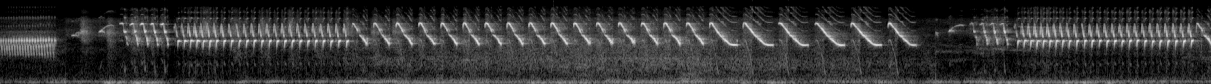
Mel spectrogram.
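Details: Local canary, bottle-green colour, singing as a tutor for birds that are still learning: a dense rapid trill that slows into repeated falling whistled sweeps, then another buzzing trill.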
